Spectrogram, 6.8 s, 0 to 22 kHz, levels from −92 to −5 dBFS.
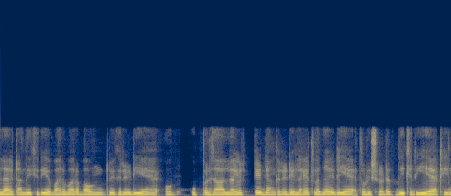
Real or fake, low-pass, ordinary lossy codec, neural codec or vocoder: fake; none; none; codec, 16 kHz, 0.8 kbps, ZipCodec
